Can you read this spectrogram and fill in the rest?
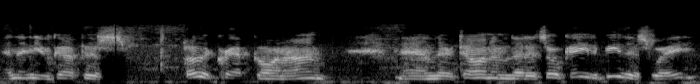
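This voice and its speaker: Higher-pitched man on muffled CB radio. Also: fairly even intonation, measured pace. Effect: CB radio transmission. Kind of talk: casual opinionated chat over CB radio. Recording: muffled noisy CB radio transmission.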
